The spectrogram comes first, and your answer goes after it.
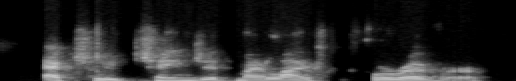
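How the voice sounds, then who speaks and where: A woman speaks with a Portuguese accent. Her pace is moderate. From Brazil. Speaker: infectious disease physician. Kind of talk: career talk. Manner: hesitant with fillers.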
